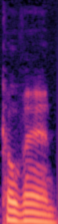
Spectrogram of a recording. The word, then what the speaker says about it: Cauvin: Covan. – J.L. Covan. – C-A-U-V-I-N. It's not spelled the way it sounds. You pronounce it Covin, but it's C-A-U-V-I-N.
